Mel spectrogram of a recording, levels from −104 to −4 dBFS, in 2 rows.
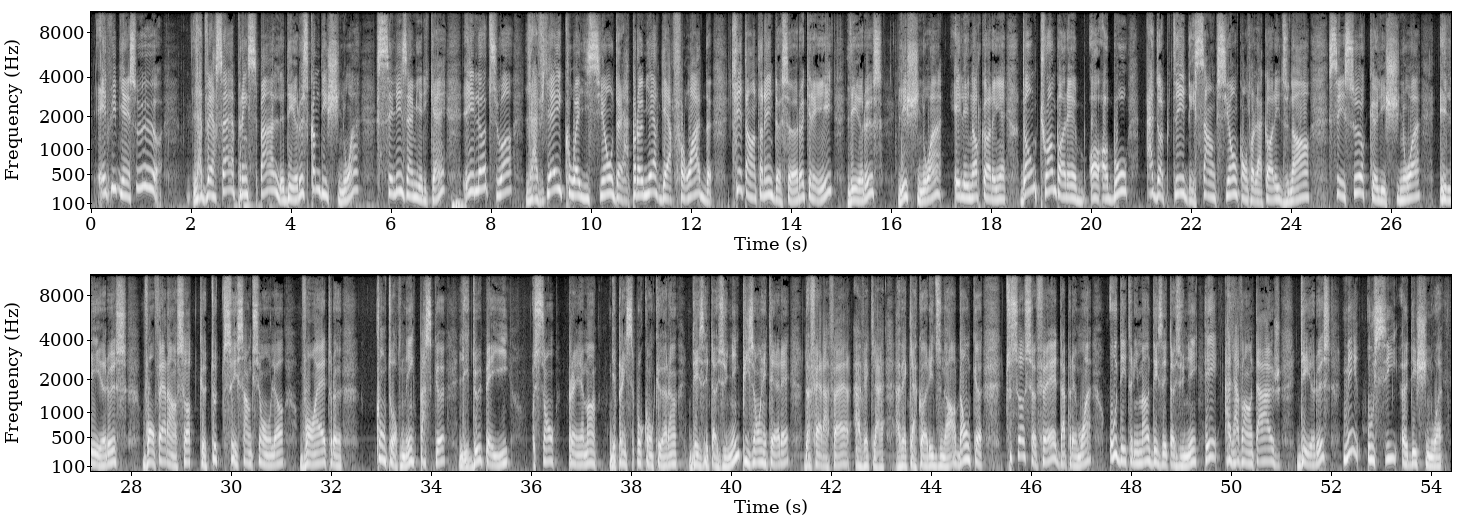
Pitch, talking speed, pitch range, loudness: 155 Hz, 135 wpm, 130-195 Hz, -16 LUFS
